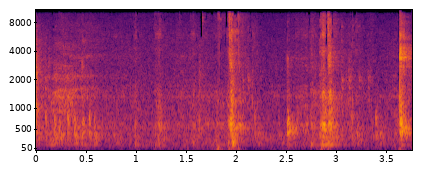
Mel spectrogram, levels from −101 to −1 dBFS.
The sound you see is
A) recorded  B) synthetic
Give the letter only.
A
